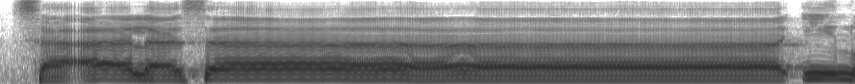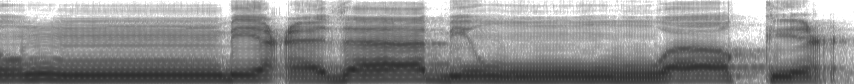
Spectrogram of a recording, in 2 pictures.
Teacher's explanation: Pertama di situ ada mad, yaitu mad wajib dibaca lima harakat. Bagaimana itu lima harakat? Ditahan suaranya sampai lima ketukan.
